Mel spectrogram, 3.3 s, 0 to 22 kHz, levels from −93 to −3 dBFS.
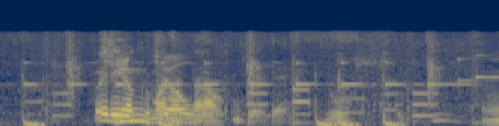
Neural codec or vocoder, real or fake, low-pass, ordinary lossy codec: none; real; none; none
